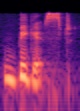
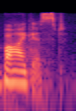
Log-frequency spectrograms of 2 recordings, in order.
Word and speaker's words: biggest: extra G that's right the extra G tells us that the word is pronounced biggest and not byest what's another example hot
